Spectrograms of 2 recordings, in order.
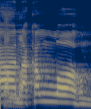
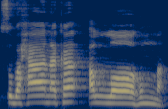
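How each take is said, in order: First: The words are run together as one. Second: The words are said separately, not joined.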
